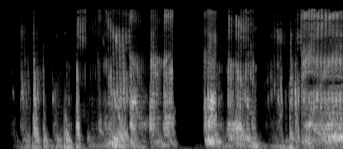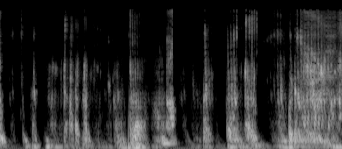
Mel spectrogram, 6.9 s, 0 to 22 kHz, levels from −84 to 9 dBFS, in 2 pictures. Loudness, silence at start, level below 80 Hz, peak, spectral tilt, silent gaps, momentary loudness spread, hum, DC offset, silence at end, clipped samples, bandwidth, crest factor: -24 LUFS; 0.2 s; -34 dBFS; -2 dBFS; -5 dB/octave; none; 12 LU; none; under 0.1%; 0 s; under 0.1%; 17 kHz; 20 dB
